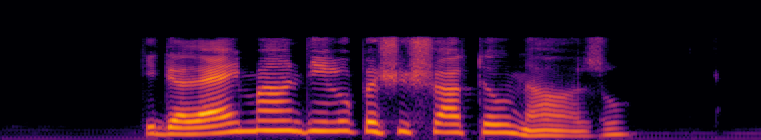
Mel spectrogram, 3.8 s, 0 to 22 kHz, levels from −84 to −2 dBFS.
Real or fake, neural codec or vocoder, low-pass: fake; codec, 16 kHz, 2 kbps, X-Codec, HuBERT features, trained on balanced general audio; 7.2 kHz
